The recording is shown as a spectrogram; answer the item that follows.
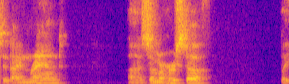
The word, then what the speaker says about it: Ayn Rand: Trance, 1984 is a must see, as well as reading Ayn Rand, if you want to pronounce it, Ayn Rand.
